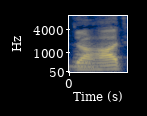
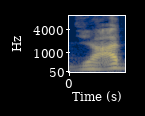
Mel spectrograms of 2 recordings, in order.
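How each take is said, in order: First: The first syllable has an 'a' vowel. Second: The first syllable has an 'i' vowel. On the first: The speaker calls it right. "जहाज कहते हैं" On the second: The speaker calls it wrong. "जिहाद नहीं कहे वाला"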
